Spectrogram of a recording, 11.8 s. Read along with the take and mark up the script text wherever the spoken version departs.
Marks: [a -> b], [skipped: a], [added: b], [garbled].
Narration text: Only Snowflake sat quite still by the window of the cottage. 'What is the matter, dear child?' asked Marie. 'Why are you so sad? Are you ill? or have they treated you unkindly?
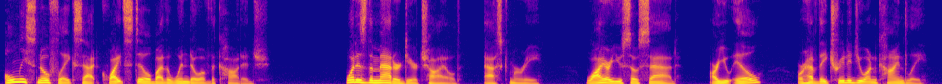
Only Snowflake sat quite still by the window of the cottage. 'What is the matter, dear child?' asked Marie. 'Why are you so sad? Are you ill? or have they treated you unkindly?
